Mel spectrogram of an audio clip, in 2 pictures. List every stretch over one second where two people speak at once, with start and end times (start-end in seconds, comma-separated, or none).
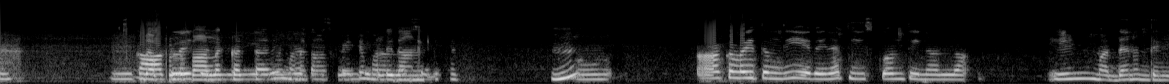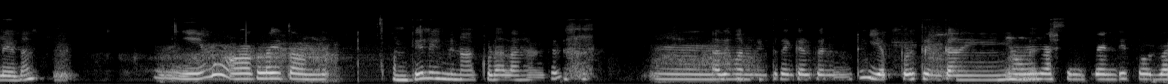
1.5-4.4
